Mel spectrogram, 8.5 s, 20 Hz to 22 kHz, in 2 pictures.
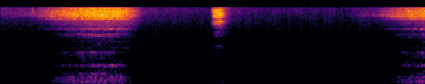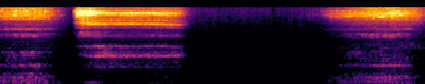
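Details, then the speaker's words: Two sleeping parents snoring in tandem: loud, rough, low snores at about 17 a minute with quiet gaps between; ordinary snoring. "that is the sound of our parents snoring in tandem"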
